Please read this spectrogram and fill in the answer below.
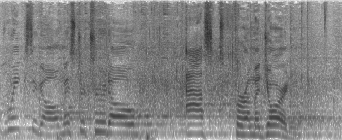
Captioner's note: cheering and Applause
